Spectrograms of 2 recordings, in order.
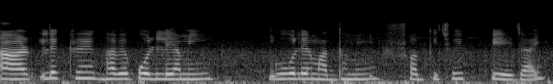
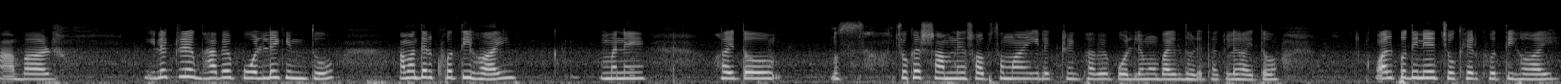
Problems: none marked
